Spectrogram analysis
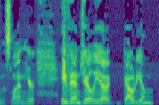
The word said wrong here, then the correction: Evangelii Gaudium: and Laud- Evangelii Gaudium, which is an apostolic exhortation.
